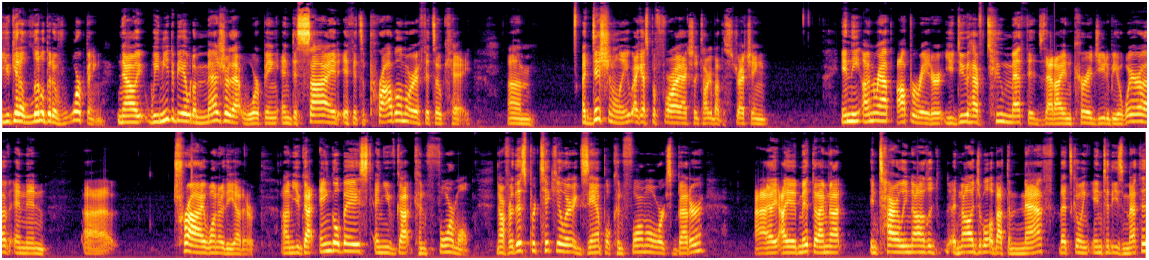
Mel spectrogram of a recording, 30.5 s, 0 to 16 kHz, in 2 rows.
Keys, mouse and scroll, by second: 7.9 click, 11.0 click, 11.8 click, 20.1 click.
